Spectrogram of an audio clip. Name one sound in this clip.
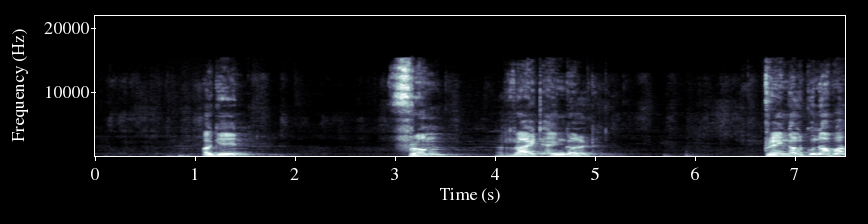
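A man speaks calmly and clearly nearby, in short phrases.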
